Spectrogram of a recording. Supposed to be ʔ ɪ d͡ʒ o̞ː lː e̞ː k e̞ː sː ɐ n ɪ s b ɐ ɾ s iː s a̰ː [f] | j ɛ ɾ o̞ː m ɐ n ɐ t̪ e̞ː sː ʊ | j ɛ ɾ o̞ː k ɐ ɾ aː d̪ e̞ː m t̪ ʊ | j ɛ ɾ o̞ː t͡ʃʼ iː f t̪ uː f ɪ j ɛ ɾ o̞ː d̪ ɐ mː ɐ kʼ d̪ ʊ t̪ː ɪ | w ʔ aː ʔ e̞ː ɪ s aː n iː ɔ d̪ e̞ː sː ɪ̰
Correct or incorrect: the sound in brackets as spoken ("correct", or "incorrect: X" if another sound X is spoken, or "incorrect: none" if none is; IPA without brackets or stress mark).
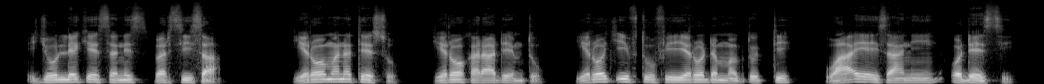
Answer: incorrect: none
